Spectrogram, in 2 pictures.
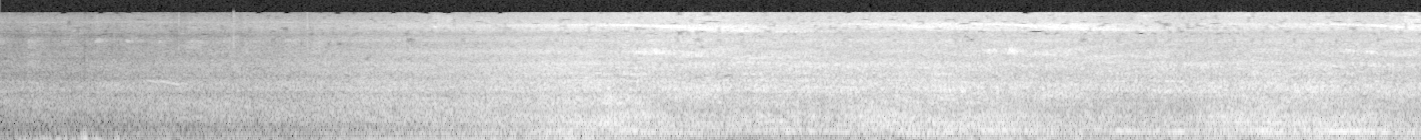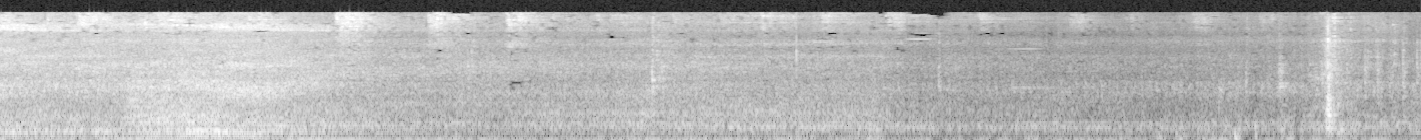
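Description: An erixx regional train passing on the tracks. Its rumble and wheel noise build over the first few seconds, peak as it goes by, and die away after about nine seconds. A single sharp click sounds near the end.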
